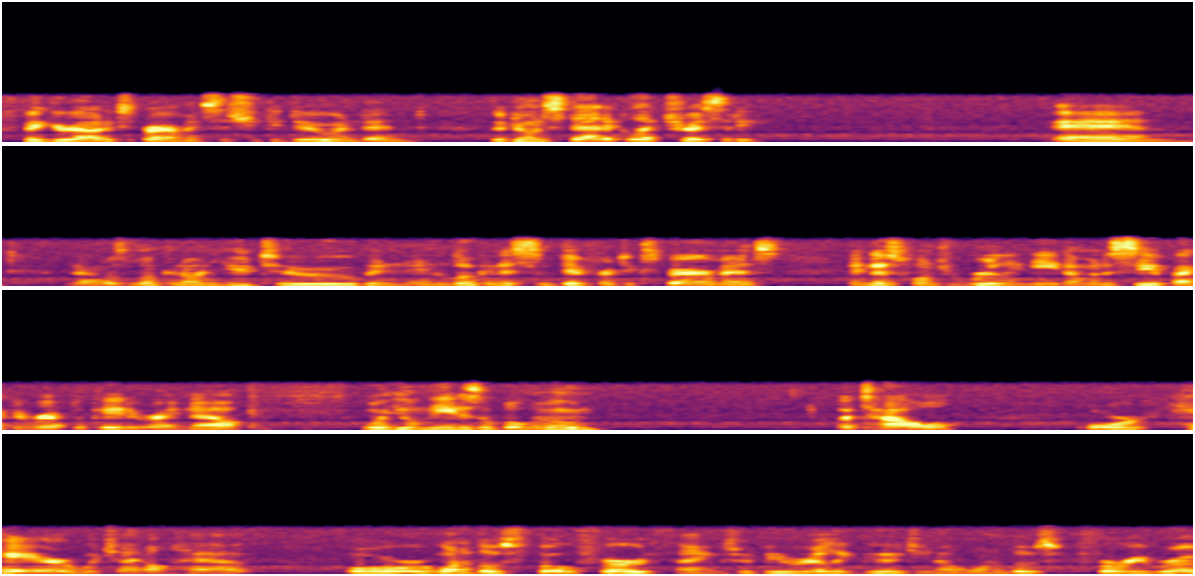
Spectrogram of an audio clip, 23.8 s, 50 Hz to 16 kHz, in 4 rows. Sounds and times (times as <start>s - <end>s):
Speech: 0.0s - 3.9s, 5.2s - 15.0s, 16.0s - 23.8s.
